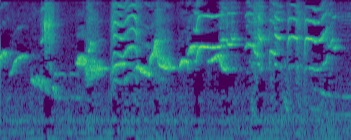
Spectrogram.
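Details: Oriental magpie-robin, a caged contest singer, delivers a rich varied run of whistles, trills and slurred notes, continuous and loud with quick changes of pitch.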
